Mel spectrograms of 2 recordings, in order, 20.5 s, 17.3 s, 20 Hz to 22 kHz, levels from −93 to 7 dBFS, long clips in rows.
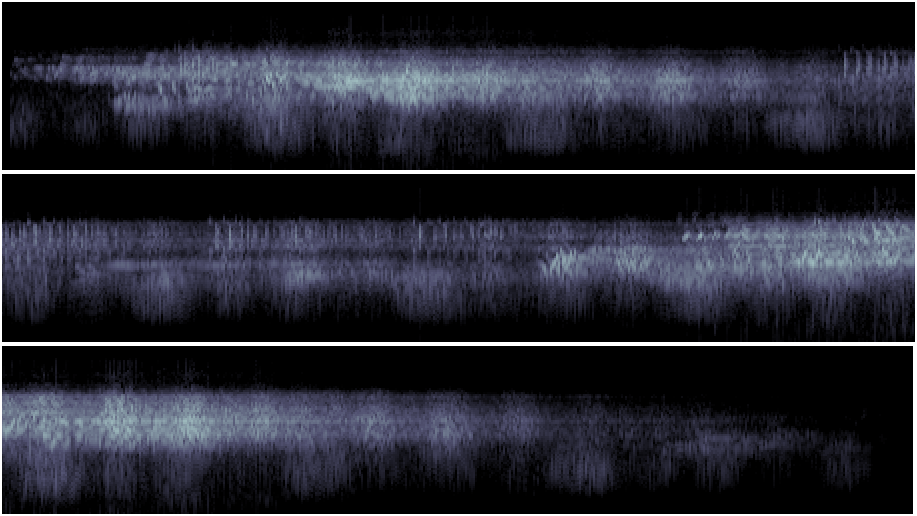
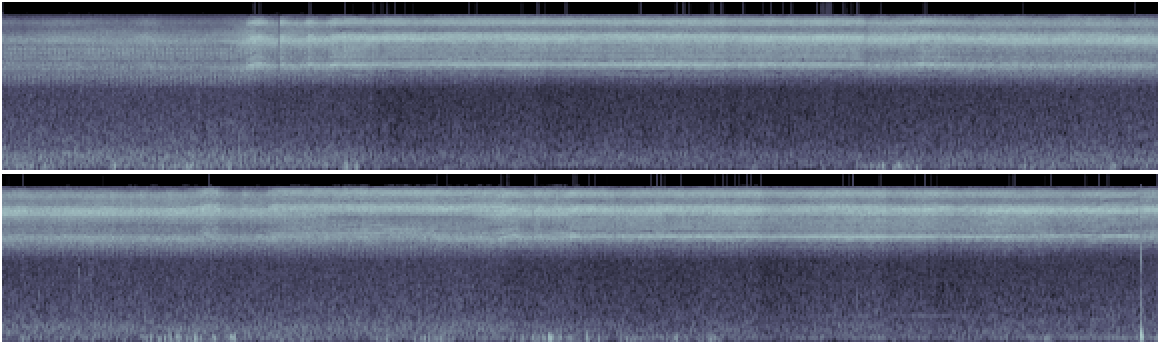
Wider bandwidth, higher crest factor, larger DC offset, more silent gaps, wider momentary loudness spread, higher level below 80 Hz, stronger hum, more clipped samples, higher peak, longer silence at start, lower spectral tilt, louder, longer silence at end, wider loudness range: second, 12.5 kHz vs over 20 kHz; first, 28 dB vs 14 dB; neither; neither; first, 24 LU vs 3 LU; second, under -90 dBFS vs -60 dBFS; neither; neither; about the same, -2 dBFS vs 0 dBFS; first, 0.65 s vs 0 s; second, 8.5 dB/octave vs 1.5 dB/octave; second, -24 LUFS vs -10 LUFS; first, 3.3 s vs 0 s; first, 20 LU vs 2 LU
